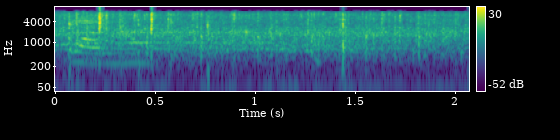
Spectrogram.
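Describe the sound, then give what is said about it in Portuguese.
An applause sound effect: steady clapping from a crowd, a dense wash of clapping at even loudness with a few sharper claps standing out, lasting about two seconds. “Aplausos, aplausos”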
